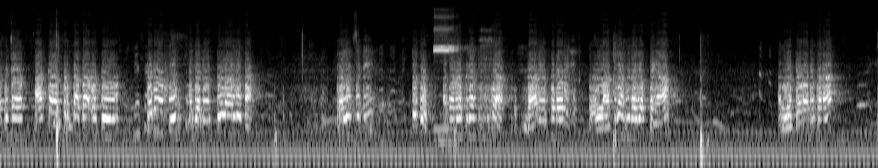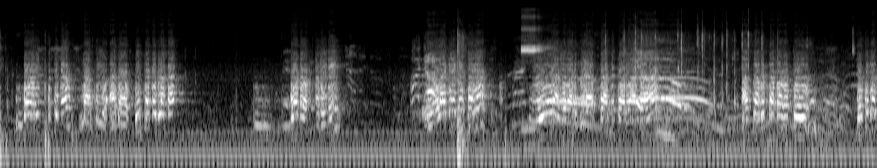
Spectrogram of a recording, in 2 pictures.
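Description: Young men shout and call out loudly outdoors.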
